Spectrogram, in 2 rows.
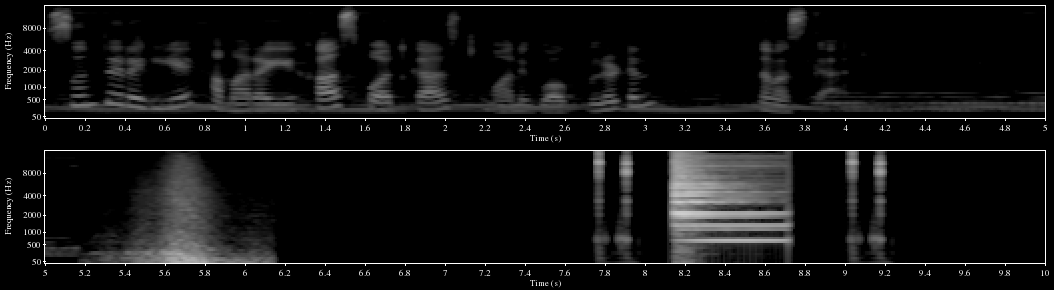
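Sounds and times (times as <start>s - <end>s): notification bell ding: 8.2s - 8.8s.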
